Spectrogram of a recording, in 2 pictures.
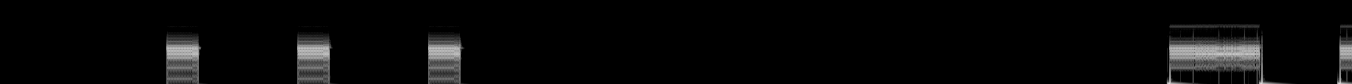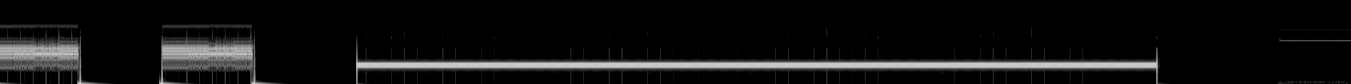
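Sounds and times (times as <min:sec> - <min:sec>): two-tone alarm tone: 0:17.1 - 0:25.1.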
